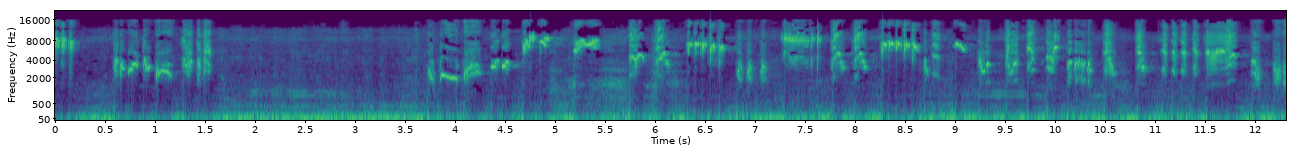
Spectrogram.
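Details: Rolling, loud song of an orange-headed thrush, known locally as anis kembang, used as a lure to make other birds sing: rapid strings of clear whistles and slurred high notes over a steady deep background rumble.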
